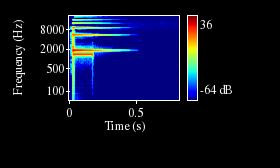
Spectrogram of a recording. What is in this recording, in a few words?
Click Sound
